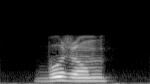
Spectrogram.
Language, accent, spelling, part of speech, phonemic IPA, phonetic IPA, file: Armenian, Eastern Armenian, բուժում, noun, /buˈʒum/, [buʒúm], Hy-բուժում.ogg
- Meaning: treatment, healing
